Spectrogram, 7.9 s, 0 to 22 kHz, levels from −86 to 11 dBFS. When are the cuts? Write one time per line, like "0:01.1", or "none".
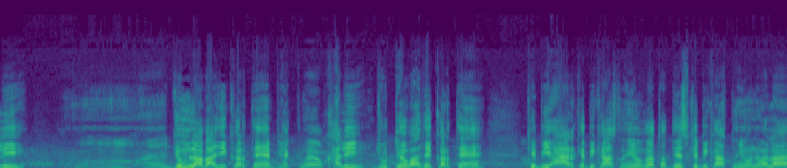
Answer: none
